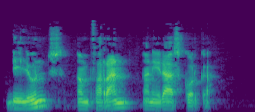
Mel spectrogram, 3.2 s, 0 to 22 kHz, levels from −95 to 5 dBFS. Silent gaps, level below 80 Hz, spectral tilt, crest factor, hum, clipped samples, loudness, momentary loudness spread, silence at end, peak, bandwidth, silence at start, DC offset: none; -60 dBFS; -3.5 dB/octave; 22 dB; none; under 0.1%; -21 LUFS; 11 LU; 0.55 s; 0 dBFS; 11.5 kHz; 0.1 s; under 0.1%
